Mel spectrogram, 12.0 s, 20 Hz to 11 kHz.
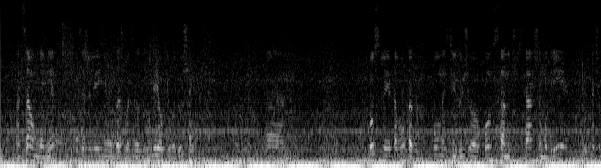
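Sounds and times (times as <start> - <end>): faint steady hum: 0.0 - 12.0
ferry engine drone: 0.0 - 12.0.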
